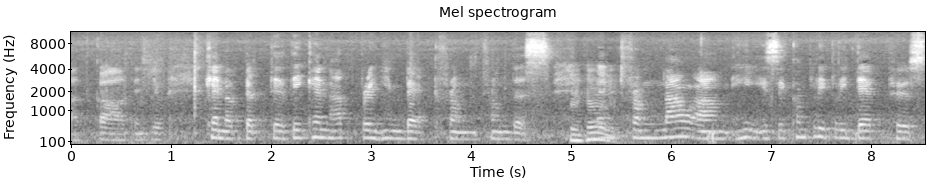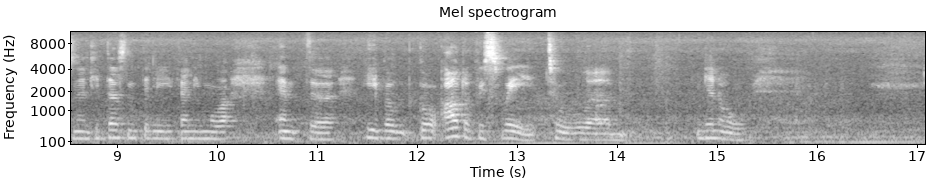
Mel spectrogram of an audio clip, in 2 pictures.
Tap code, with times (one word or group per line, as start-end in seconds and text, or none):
none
